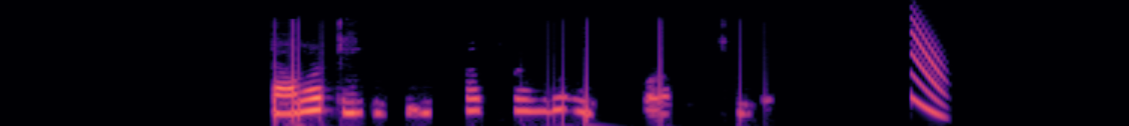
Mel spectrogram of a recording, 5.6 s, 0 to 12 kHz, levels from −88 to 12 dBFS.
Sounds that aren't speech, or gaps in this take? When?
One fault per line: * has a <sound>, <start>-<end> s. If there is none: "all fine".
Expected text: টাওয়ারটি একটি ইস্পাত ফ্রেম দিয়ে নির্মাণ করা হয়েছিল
* has a chirp, 4.5-4.8 s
